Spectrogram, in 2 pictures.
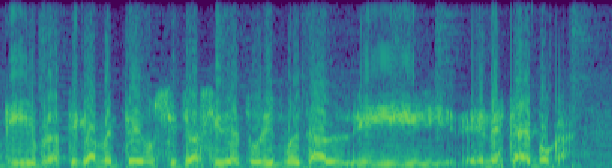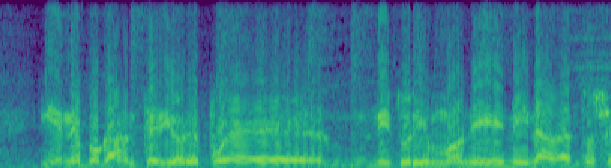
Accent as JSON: {"language": "Spanish", "region": "Canary Islands", "country": "Spain", "said": "Canarios somos, pero somos canarios de mala leche."}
